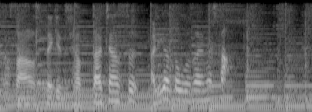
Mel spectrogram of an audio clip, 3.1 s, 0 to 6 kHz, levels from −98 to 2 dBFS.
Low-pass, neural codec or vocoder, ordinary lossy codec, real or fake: 5.4 kHz; none; none; real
